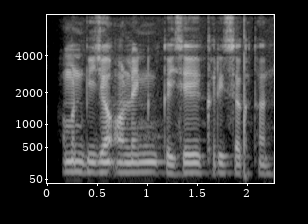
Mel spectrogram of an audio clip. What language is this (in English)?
Chhattisgarhi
